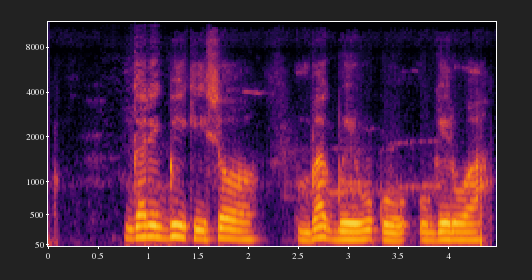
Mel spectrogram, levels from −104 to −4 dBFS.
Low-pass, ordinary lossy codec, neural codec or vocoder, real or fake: 10.8 kHz; Opus, 24 kbps; none; real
